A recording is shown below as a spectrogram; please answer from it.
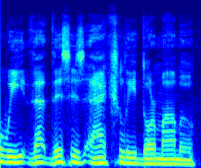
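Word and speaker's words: Dormammu: Dormumu, the cosmic conqueror. What the hell does that even mean? And by the way, it's pronounced Dormamu. It's Dormamu.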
